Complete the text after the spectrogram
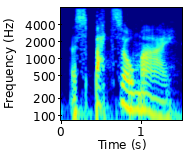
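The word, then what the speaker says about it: Aspazomai (ἀσπάζομαι): Aspazomai is how it's pronounced in Greek.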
